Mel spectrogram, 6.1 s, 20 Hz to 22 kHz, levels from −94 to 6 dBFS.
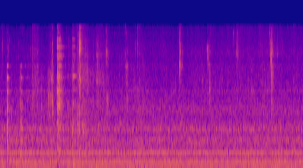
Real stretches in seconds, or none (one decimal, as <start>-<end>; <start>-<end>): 0.0-6.1

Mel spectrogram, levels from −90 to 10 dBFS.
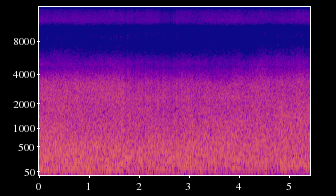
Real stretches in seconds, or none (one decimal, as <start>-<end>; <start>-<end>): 0.0-1.7; 2.9-5.4

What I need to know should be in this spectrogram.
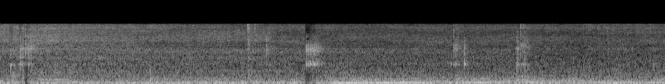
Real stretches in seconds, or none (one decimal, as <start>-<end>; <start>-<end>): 0.0-6.7

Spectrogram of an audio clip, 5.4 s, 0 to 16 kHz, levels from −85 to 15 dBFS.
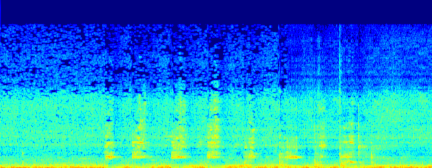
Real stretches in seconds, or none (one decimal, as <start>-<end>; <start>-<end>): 0.0-3.6

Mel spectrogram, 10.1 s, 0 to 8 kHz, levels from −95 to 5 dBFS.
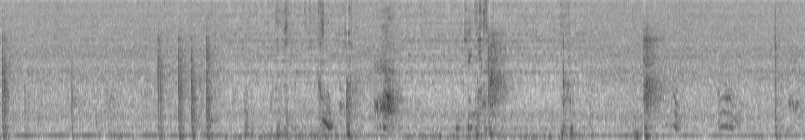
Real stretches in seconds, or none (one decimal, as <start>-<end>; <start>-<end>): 0.0-2.8; 4.4-5.0; 7.3-10.1

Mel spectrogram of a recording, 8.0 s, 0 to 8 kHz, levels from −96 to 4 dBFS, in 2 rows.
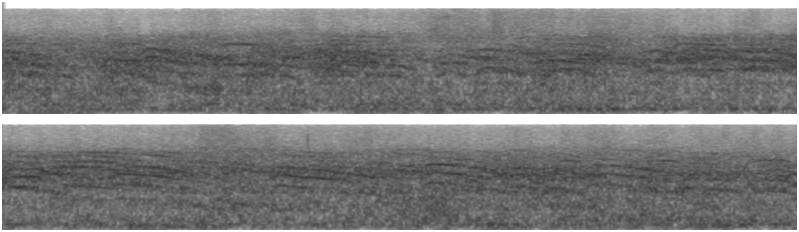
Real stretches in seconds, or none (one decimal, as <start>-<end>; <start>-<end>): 0.0-0.8; 1.7-8.0

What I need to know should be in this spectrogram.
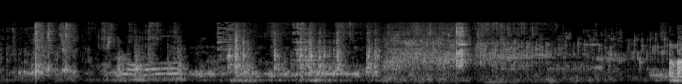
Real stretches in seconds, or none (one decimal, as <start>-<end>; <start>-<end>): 0.0-6.8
